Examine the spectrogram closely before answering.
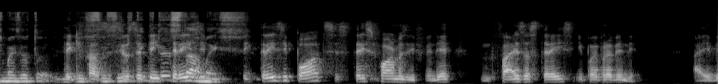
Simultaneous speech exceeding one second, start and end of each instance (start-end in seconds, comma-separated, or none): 0.6-2.5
